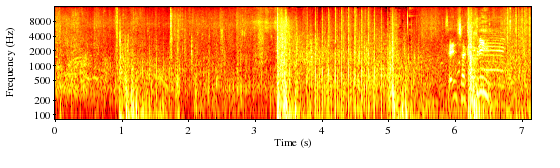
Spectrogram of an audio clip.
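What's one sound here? Heavy explosions boom in short bursts.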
